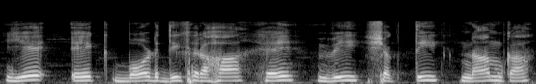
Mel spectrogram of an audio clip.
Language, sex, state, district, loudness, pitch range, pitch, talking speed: Hindi, male, Madhya Pradesh, Dhar, -14 LUFS, 160-180 Hz, 175 Hz, 110 wpm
